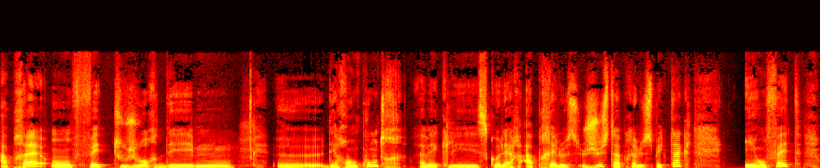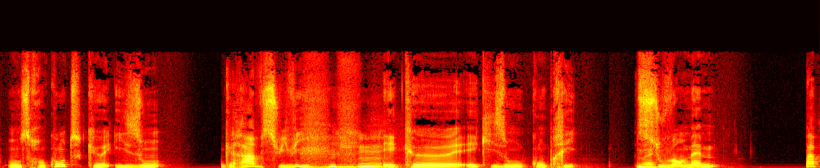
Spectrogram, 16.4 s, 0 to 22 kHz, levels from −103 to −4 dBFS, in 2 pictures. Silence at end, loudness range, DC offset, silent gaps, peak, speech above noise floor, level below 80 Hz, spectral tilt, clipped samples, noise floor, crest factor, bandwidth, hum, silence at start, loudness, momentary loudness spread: 0 s; 4 LU; under 0.1%; none; -6 dBFS; 48 dB; -58 dBFS; -4.5 dB/octave; under 0.1%; -72 dBFS; 18 dB; 15.5 kHz; none; 0 s; -25 LUFS; 9 LU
